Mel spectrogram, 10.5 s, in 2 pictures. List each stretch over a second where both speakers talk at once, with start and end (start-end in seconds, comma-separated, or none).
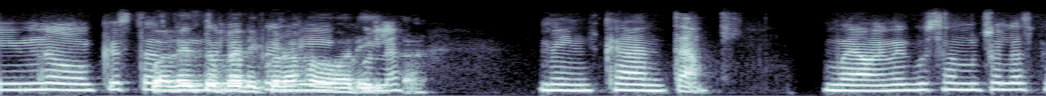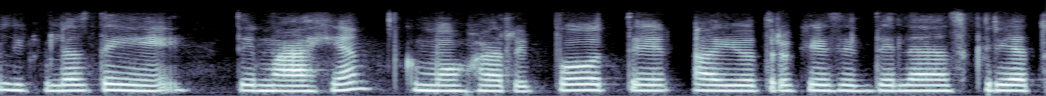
0.7-2.1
